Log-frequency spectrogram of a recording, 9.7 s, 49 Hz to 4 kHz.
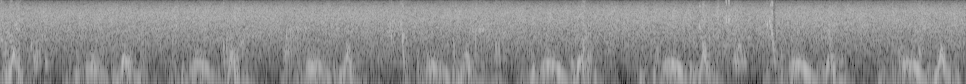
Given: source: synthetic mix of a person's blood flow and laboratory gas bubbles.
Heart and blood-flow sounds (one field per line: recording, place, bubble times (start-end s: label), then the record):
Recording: Doppler ultrasound of blood flow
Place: precordium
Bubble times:
0.00-0.52 s: bubbles
0.92-0.99 s: bubbles
2.21-2.49 s: bubbles
2.82-3.02 s: bubbles
3.46-3.55 s: bubbles
3.71-4.12 s: bubbles
4.51-4.60 s: bubbles
4.68-4.88 s: bubbles
4.93-5.10 s: bubbles
5.68-5.95 s: bubbles
6.55-6.63 s: bubbles
6.96-7.56 s: bubbles
7.66-7.83 s: bubbles
8.15-8.51 s: bubbles
8.96-9.06 s: bubbles
9.11-9.28 s: bubbles
From the record:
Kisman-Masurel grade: 242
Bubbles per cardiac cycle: several, 3 to 8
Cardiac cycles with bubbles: 100%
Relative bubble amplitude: moderate (0.250 to 0.450)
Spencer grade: 3 (all of the cardiac periods contain showers or single bubble signals, but not dominating or overriding the cardiac motion signals)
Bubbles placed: only in the low amplitude regions of the cardiac cycle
